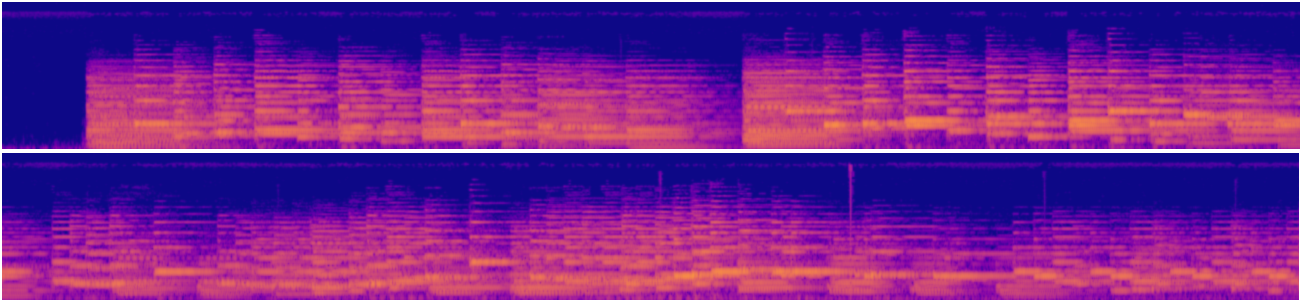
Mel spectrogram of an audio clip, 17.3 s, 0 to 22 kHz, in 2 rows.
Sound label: Italian Concerto Allegro maestoso; BWV 971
